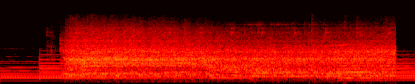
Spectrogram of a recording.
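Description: Countertop blender starting about a second in and running steadily, blending chopped carrot and ginger with water into a pulp, then cutting off suddenly at the end. Background music plays underneath.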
